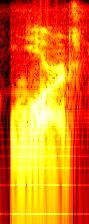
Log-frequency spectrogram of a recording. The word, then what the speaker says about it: world: World é a palavra mundo. Essa palavra que todo mundo tem dificuldade para pronunciar.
